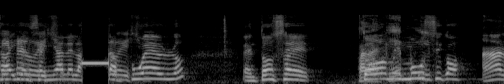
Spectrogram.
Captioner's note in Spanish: Bip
